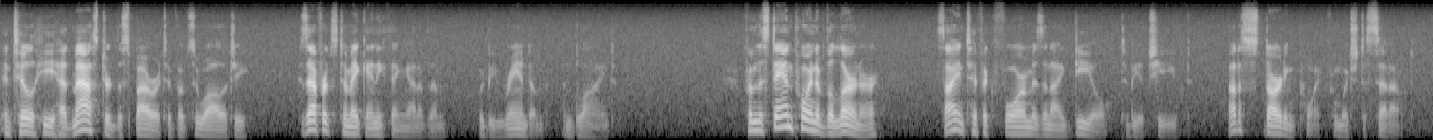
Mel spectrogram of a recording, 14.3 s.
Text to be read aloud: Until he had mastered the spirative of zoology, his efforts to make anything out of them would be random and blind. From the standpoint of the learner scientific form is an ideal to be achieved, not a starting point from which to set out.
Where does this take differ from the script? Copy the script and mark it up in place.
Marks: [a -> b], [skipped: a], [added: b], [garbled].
Until he had mastered the spirative of zoology, his efforts to make anything out of them would be random and blind. From the standpoint of the learner scientific form is an ideal to be achieved, not a starting point from which to set out.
